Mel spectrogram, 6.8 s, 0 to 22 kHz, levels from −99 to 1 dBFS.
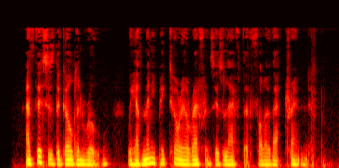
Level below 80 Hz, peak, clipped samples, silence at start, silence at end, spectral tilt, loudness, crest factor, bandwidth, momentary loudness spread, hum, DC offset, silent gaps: -40 dBFS; -14 dBFS; under 0.1%; 0.5 s; 0.3 s; -8 dB/octave; -30 LUFS; 16 dB; 11.5 kHz; 13 LU; none; under 0.1%; none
